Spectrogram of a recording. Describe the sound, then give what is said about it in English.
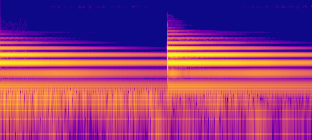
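Two resonant bell chimes ring out from a clock striking the late hour while a storm blows outside, the first at the start and a second, louder strike midway, each tone lingering and slowly fading over a low rumbling background. “The storm was picking up, and the clock let them know that the hour was late.”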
